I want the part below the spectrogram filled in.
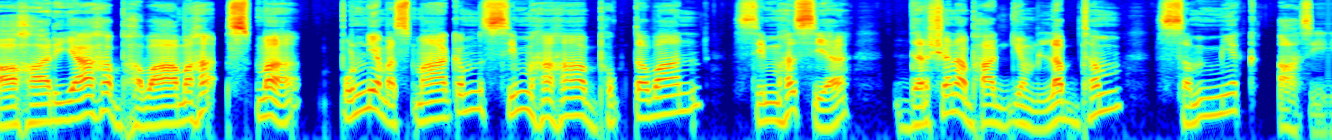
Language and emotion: Sanskrit, neutral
